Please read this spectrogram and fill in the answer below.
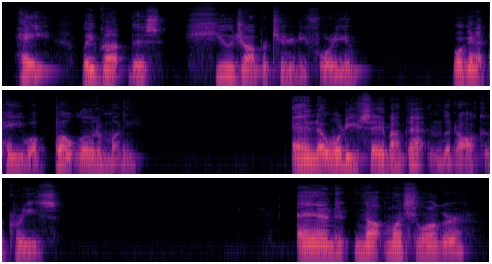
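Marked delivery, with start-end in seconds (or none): none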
